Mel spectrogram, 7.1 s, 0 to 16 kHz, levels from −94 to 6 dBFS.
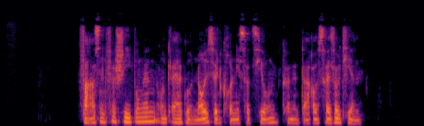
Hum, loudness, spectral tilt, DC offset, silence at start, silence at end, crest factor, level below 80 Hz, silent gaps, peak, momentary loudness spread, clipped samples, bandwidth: none; -28 LUFS; -4.5 dB/octave; under 0.1%; 1.35 s; 1.05 s; 24 dB; -60 dBFS; none; -4 dBFS; 8 LU; under 0.1%; 9.4 kHz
